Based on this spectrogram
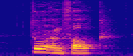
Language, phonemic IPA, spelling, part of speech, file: Dutch, /ˈtoː.rə(n).vɑlk/, torenvalk, noun, Nl-torenvalk.ogg
- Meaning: kestrel (Falco tinnunculus)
